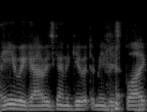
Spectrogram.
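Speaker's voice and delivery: normal talking voice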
